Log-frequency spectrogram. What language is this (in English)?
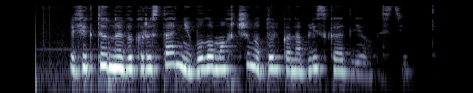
Belarusian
